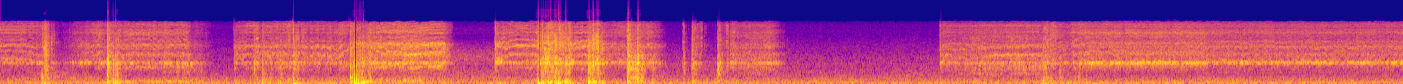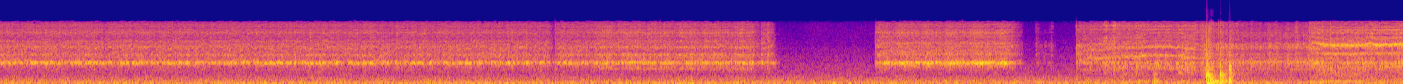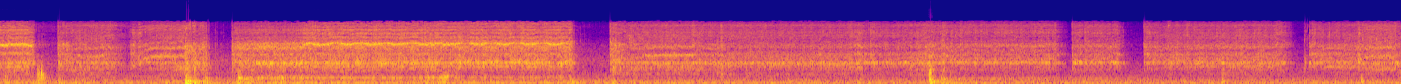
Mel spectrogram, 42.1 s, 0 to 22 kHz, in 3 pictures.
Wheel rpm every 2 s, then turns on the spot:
110, 140, 130, 80, 40, 150, 150, 140, 140, 140, 110, 90, 130, 140, 110, 120, 120, 150, 150, 140, 130.
28-30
